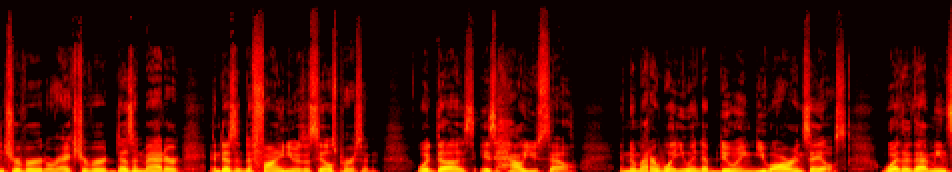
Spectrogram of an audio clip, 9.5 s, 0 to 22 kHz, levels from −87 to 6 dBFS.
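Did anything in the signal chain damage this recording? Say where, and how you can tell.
No, nothing in the chain audibly damaged this speech recording, and the signal reaches the listener intact at every stage.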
